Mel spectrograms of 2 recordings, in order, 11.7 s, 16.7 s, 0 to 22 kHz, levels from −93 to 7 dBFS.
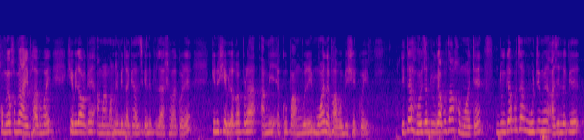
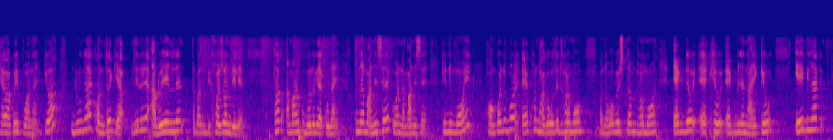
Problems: constant background noise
